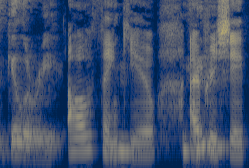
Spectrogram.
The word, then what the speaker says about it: Guillory: wedding date series by Jasmine Gilroy did I pronounce her last name right I know you know right it's I believe it's Guillory oh thank you I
